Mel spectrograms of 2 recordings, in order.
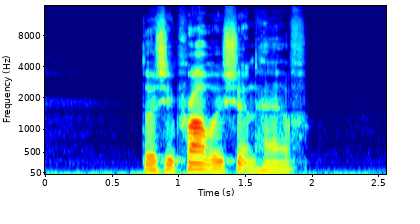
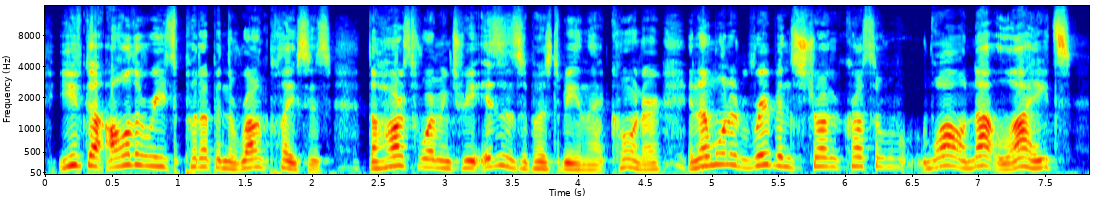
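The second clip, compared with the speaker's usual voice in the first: scolding; 8 semitones higher, 4 dB louder than usual. Acted. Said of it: "she shouted".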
